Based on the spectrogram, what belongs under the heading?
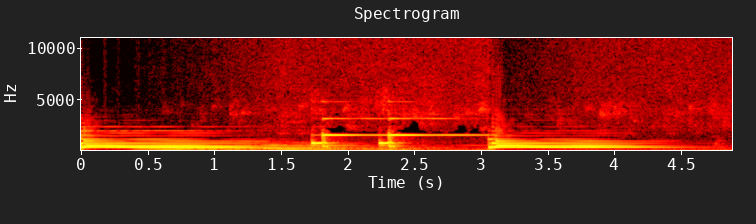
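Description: Smart speakers' start-up chimes as they finish booting: the held last note of one chime rings out, then a second chime of two short notes and a longer held note that slowly fades. The uploader takes the second chime for the Sony LF-S50G's.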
